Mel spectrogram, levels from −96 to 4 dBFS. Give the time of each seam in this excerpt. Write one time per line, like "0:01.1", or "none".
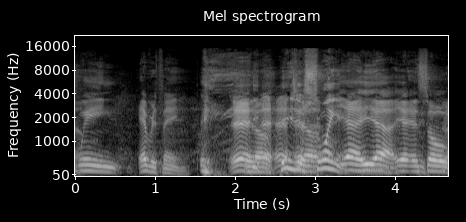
none

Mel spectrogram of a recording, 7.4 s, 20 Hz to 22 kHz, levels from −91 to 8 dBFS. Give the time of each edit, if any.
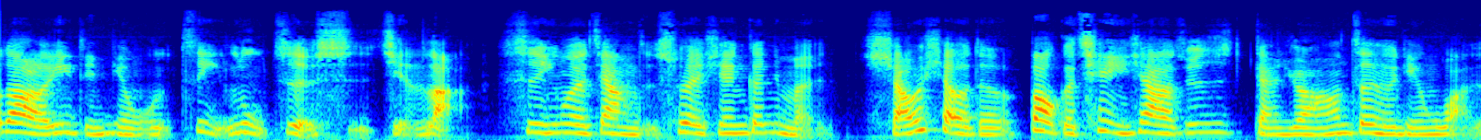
0:02.4

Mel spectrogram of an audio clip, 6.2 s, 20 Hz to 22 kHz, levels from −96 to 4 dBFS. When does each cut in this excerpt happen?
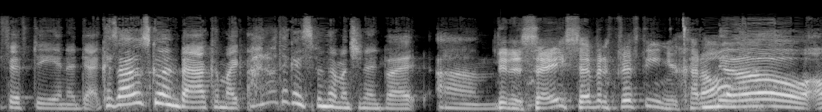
0:02.8

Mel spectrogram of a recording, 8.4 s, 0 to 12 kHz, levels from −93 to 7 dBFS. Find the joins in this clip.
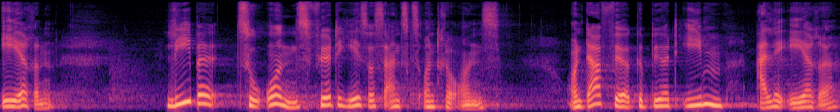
0:04.1
0:04.4

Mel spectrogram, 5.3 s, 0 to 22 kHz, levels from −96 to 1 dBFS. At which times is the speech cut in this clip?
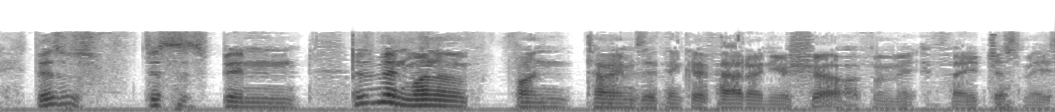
0:02.3

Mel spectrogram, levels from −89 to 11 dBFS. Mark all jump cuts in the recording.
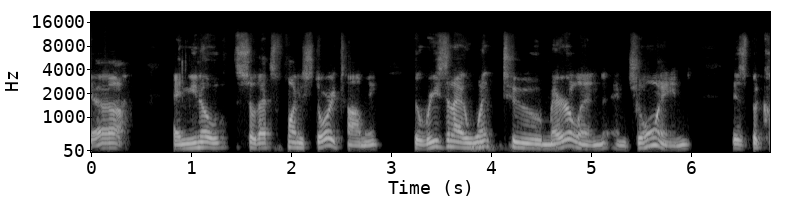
none

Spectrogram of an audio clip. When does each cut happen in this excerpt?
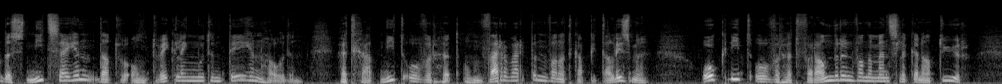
none

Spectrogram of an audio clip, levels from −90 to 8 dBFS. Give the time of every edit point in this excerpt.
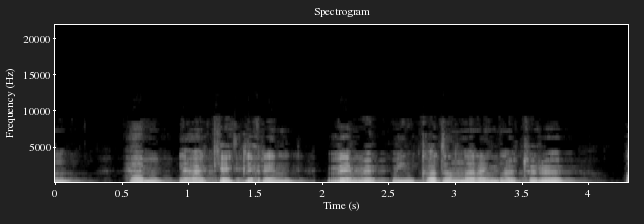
0:00.9
0:01.9
0:03.3

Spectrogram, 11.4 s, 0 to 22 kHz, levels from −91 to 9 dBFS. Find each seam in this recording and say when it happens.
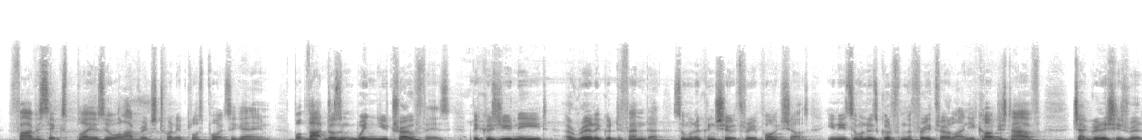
none

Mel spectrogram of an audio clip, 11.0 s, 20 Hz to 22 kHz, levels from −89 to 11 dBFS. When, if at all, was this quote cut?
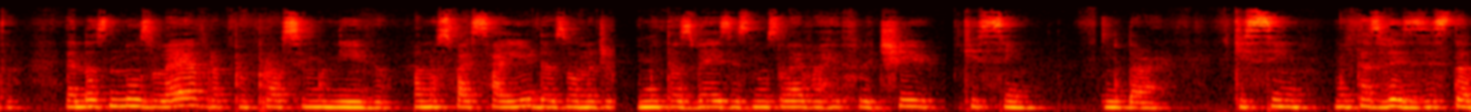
0:03.1
0:04.6
0:07.1
0:08.3

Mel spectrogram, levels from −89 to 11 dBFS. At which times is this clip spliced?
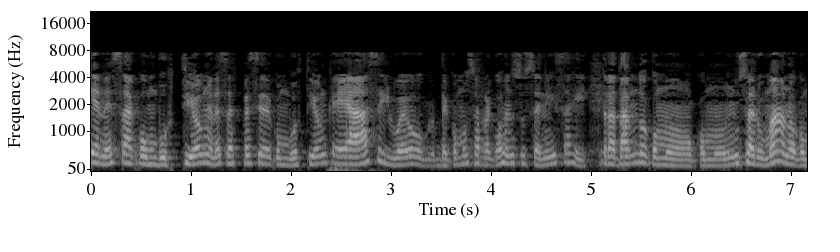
0:05.1

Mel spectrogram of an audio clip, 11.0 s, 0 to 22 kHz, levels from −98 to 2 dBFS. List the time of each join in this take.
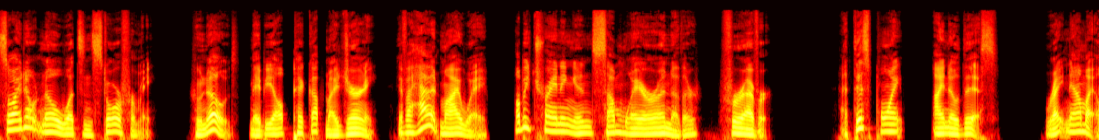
0:02.4
0:03.3
0:03.9

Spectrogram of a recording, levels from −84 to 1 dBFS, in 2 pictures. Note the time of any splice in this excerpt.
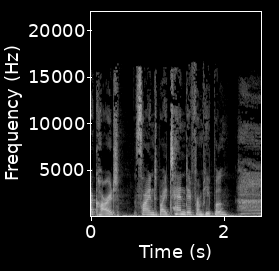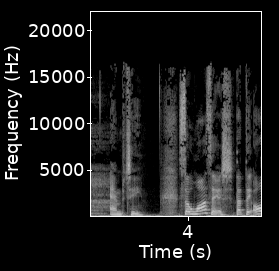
none

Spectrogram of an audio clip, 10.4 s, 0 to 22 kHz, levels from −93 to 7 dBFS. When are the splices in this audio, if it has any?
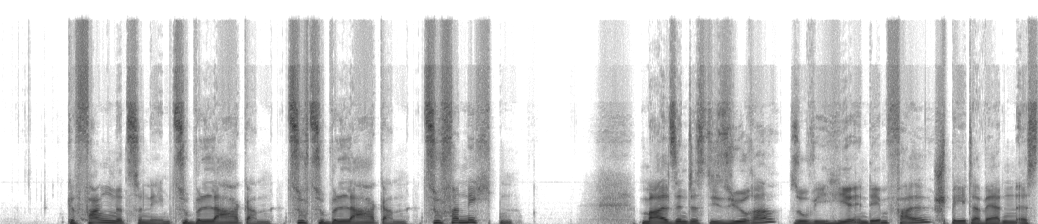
0:03.1

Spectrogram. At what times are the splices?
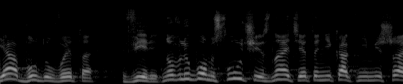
none

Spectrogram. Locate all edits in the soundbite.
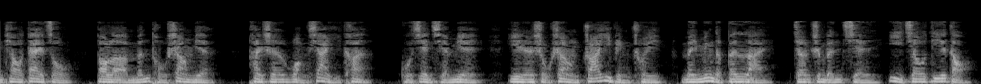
0:06.7

